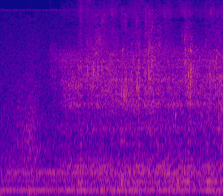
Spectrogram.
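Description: Tap water runs into a kitchen sink while blueberries and raspberries are rinsed, a soft steady splashing stream that swells after a quiet start, fairly faint and without talk.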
